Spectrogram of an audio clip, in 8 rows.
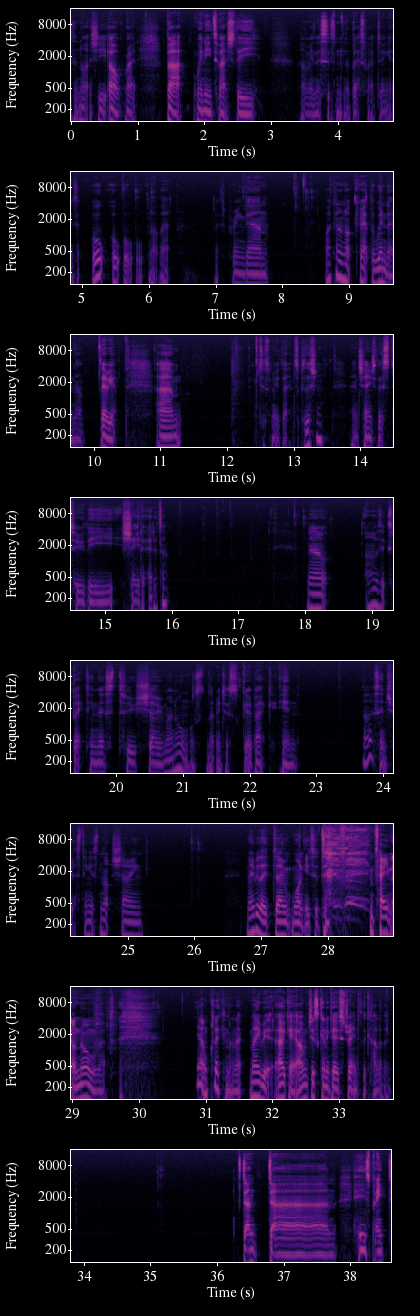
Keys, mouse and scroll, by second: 4.1-21.4 drag, 22.1 click, 22.9-25.7 middle drag, 25.7 click, 26.6 click, 28.0-29.9 middle drag, 29.9 click, 34.8 click, 35.9 middle click, 36.5-36.9 scroll up 3, 37.2-38.6 middle drag.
